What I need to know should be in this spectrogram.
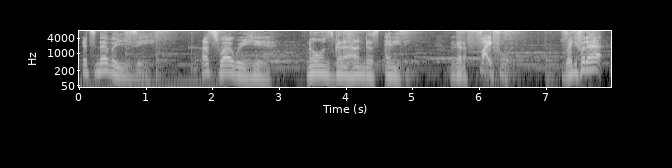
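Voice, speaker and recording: A man's voice: medium pitch, big pitch swings, normal speed, pauses often, faint music behind, close to an everyday voice. A man voicing a tough, determined teenage boxer and protective older friend in a dramatized story, streetwise and urging. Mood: coaching.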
